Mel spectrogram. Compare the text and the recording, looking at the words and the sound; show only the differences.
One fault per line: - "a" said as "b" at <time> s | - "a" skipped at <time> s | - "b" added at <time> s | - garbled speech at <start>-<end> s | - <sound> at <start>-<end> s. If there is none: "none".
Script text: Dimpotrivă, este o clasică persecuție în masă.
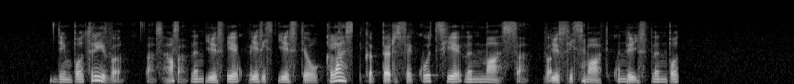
- garbled speech at 1.5-2.7 s
- dropout at 3.5-3.6 s
- garbled speech at 5.4-6.8 s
